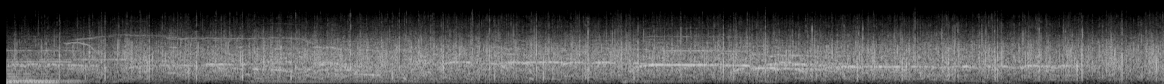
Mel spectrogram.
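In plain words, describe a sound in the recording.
A crowd of men and women cheers and whoops.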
